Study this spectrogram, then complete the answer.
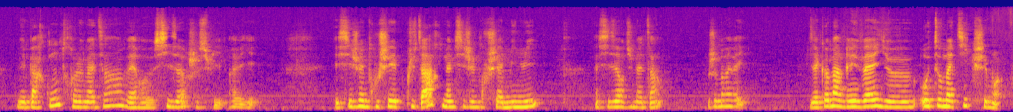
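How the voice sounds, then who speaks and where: Over noticeable background noise, a woman with a medium pitch speaks at a moderate pace with fairly even intonation and long, frequent pauses. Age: 40s. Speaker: massage therapist and confidence coach. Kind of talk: interview testimony. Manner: hesitant, many fillers. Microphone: poor sound quality.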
